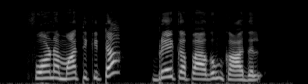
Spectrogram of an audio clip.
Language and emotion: Tamil, angry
